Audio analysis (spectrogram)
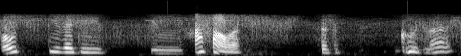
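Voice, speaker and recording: A scheming island witch doctor with a high, very animated voice. He talks in clipped broken English, sly and menacingly amused. It sounds like a tinny old radio drama recording. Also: takes it slowly, heavy background noise, heavily acted.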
